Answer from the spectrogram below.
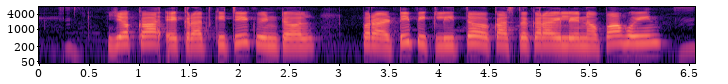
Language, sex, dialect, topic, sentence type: Marathi, female, Varhadi, agriculture, question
